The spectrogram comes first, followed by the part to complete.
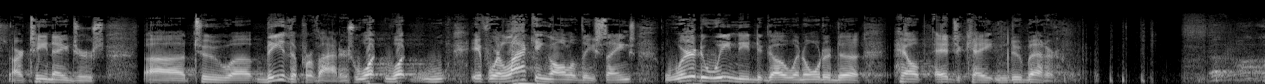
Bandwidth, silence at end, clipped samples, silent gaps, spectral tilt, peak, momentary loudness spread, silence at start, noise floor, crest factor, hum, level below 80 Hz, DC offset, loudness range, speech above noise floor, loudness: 11.5 kHz; 0 s; under 0.1%; none; -3.5 dB/octave; -2 dBFS; 13 LU; 0 s; -45 dBFS; 16 dB; none; -54 dBFS; under 0.1%; 5 LU; 27 dB; -18 LUFS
